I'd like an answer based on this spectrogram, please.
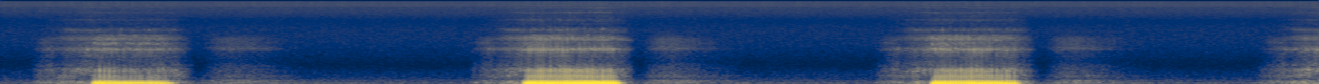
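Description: Loud buzzing snores on each in-breath about every four seconds, with a light whistle and softer out-breaths; snoring.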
